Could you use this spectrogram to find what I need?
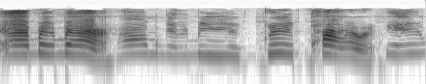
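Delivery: very high-pitched cartoon-style voice. Imitating a kid who wants to be a great pirate: Scrappy Doo voice. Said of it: "gonna be all Scrappy Doo".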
